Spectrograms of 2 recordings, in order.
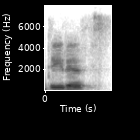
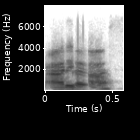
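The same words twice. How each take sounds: First: It is said the American way. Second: It is said the German way.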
